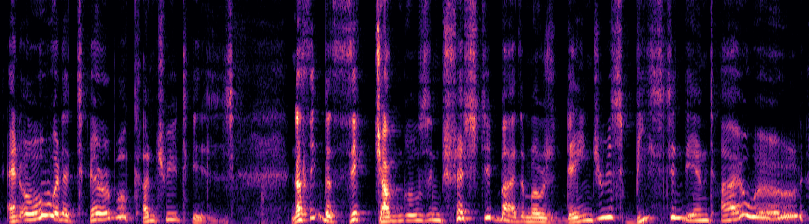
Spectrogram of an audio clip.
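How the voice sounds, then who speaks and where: An eccentric, proud chocolate factory owner from a children's storybook, acted out by a man reading aloud. The voice is pushed high and swoops animatedly. It is theatrical and emphatic, with a rough, husky edge. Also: wildly swooping pitch, a little slow, exaggerated voice. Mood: dramatic, horrified. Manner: exclaiming, dramatic, emphatic storytelling.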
